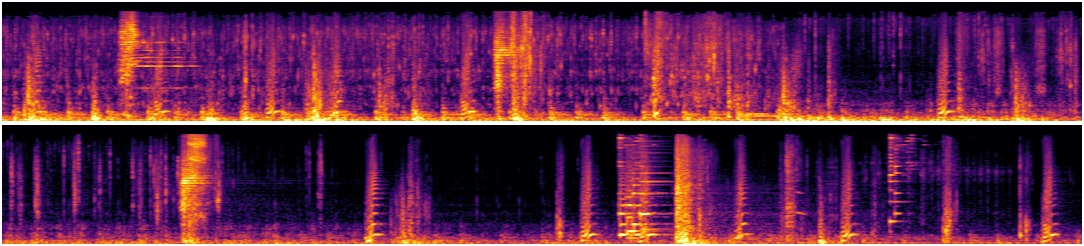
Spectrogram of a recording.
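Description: Soft game music plays steadily throughout.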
